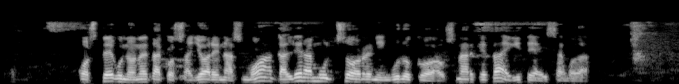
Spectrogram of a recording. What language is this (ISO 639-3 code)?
eus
